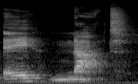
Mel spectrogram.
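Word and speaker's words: A₀: Teachers pronounce it A naught.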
